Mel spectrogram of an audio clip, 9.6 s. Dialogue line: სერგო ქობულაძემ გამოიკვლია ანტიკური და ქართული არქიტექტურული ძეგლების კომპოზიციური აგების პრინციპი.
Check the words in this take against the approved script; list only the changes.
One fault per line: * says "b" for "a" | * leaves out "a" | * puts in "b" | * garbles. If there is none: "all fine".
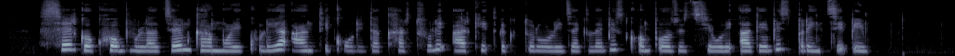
all fine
